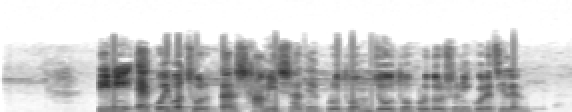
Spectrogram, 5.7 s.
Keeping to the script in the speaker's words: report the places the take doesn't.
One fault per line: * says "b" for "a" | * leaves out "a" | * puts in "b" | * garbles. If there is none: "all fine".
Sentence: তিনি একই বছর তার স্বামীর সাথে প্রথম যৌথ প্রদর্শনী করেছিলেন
all fine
